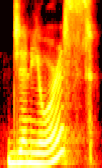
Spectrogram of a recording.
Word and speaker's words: Janoiris: the creative Warrior podcast we are speaking with jenoris and I probably didn't do that great but so let pronounce your name the correct pronunciation no you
